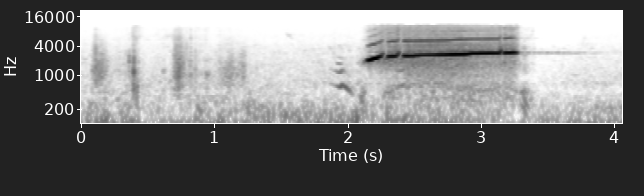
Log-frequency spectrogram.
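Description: A loud whistle lasting about a second, about two seconds in: it sweeps up sharply, then holds on a high steady note that creeps slightly upward. A few faint clicks come before it.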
